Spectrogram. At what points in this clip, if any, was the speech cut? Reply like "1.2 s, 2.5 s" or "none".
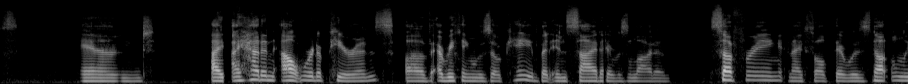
2.3 s, 6.0 s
